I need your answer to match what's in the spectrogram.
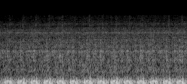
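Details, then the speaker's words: Yamaha 650 V Star after carburetor cleaning, fuel stabilizer added: even V-twin idle, steady thumping around eight beats a second, no skips, both cylinders firing, building heat; normal idle. "But yeah, the old 650. She's back running"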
